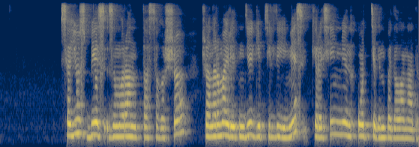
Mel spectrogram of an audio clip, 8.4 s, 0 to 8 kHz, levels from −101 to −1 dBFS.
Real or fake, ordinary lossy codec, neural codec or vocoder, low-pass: real; none; none; 7.2 kHz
